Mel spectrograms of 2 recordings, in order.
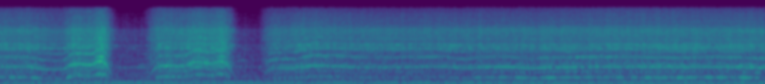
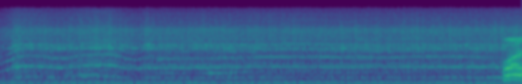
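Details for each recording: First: Repaired micro quadcopter hovering on discontinued micro motors: a steady layered whine with an odd rough edge. Source is unclear; owner suspects a motor bearing. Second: Repaired quadcopter in a test hover: an even, high buzzing whine that shifts pitch smoothly as the throttle trims, with no rattle or stutter. The hover is healthy, though an unclear sound is heard that might be a motor bearing.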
